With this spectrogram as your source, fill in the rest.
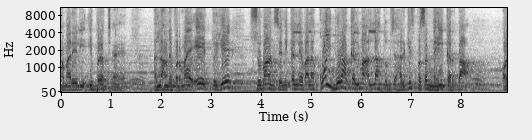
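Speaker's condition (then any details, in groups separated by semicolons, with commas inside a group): No condition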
